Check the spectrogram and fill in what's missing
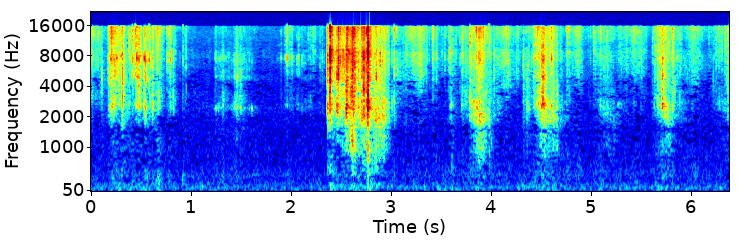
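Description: Handfuls of small, solid, loose and dry green bar soap shavings are squeezed and crumbled between fingertips and palms with dark-painted nails over a pile of the same shavings. Bright, dry crinkling crunches come in uneven bursts, with the loudest, densest crushing near the middle. Each crunch stops dead with no ring.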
